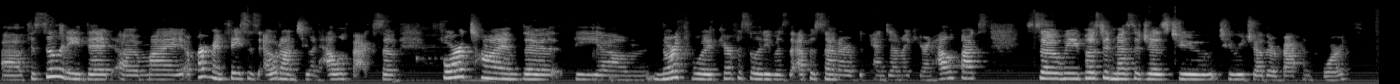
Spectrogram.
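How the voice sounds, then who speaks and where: Over music in the background, a woman with a high voice talks at a moderate pace with hardly any pauses, ordinary pitch variation and big swings in loudness. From New Brunswick, Canada. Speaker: artist and educator. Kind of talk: artist presentation.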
